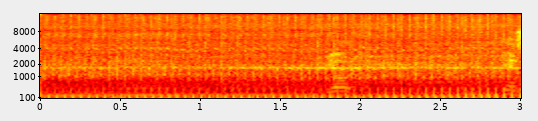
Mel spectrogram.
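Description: A BMW R1300 GS motorcycle fitted with Akrapovic titanium headers idles close by with a loud, raspy, rapid exhaust pulse that holds steady for the whole stretch. A faint voice can be heard briefly.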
